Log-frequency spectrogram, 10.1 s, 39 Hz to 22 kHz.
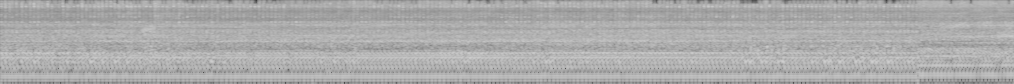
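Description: A small 2-cycle string trimmer engine runs steadily at half choke with a loud, buzzing drone. It holds nearly constant throughout and drops slightly in pitch near the end, with no talk.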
